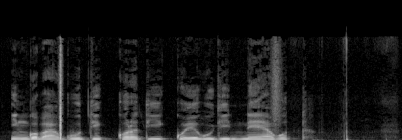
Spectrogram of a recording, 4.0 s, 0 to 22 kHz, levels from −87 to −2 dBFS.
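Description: A speech clip with two wireless microphone noise hits. The first runs from 0.57 to 0.63 s, just before "kutik karotik koeku ki". The second runs from 2.69 to 2.83 s, after "koeku ki ne ya". Each is a short burst of static. The FM radio link faded as reflections cancelled, and receiver noise briefly rose.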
